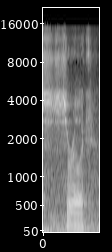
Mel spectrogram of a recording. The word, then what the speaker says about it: Cyrillic: Is that acrylic? – Yes, Cyrillic. – Cyrillic, is that how you say it? – You said acrylic.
